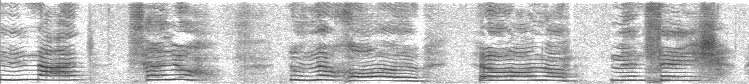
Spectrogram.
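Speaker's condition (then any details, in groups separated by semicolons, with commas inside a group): Cerebral palsy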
